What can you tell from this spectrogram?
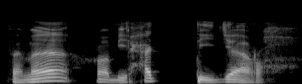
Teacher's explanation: Maka masukkan tak yang pertama ke tak yang kedua. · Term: idgham mislain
